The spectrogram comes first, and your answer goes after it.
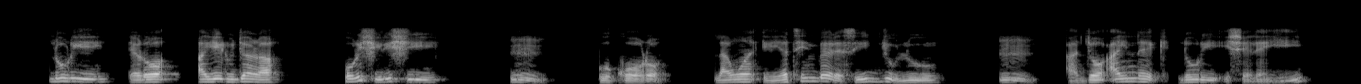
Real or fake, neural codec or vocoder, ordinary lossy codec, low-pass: fake; vocoder, 22.05 kHz, 80 mel bands, WaveNeXt; none; 5.4 kHz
